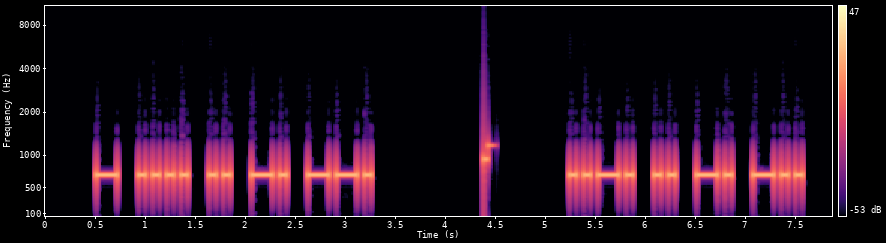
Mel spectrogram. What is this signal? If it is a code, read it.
Morse code, heard as a keyed tone, about 17 wpm, 700 Hz. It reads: THING FIND
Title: Sentences from Top 100 Words - New Word Drill - 17wpm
